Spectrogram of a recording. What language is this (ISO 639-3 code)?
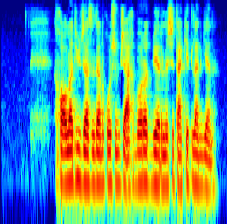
uzb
